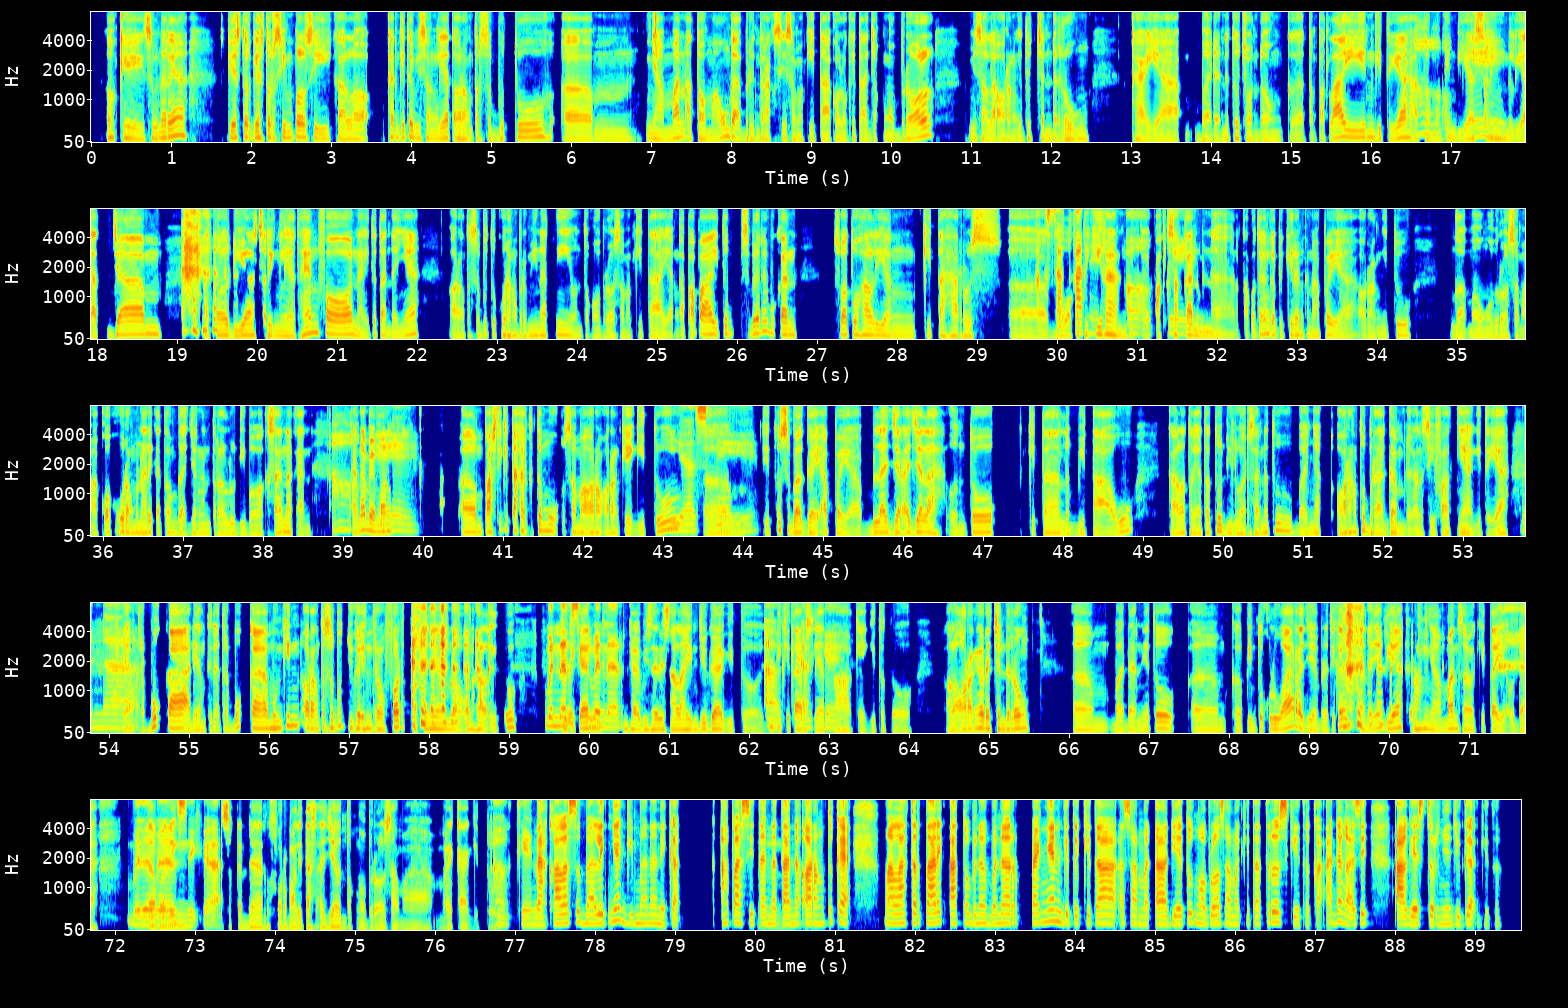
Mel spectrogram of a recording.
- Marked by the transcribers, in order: chuckle; tapping; laughing while speaking: "introvert"; laugh; other background noise; laugh
- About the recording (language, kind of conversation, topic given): Indonesian, podcast, Apa saranmu untuk pemula yang ingin membangun jaringan?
